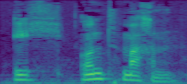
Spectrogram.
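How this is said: It is said in the southern dialect form. "südlich"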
